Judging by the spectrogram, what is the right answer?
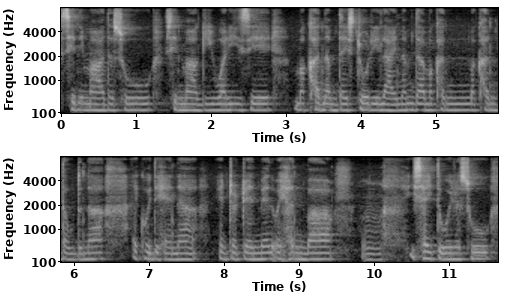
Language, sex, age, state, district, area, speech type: Manipuri, female, 30-45, Manipur, Tengnoupal, rural, spontaneous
